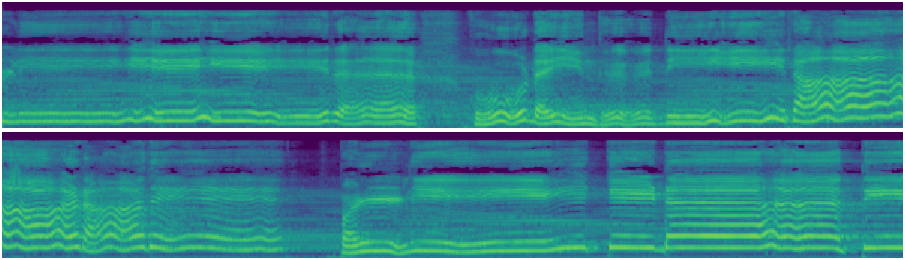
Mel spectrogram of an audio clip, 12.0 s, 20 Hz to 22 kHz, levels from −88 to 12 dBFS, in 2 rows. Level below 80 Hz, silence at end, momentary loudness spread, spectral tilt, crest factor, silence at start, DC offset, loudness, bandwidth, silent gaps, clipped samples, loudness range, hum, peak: -44 dBFS; 0 s; 8 LU; -3 dB/octave; 12 dB; 0 s; under 0.1%; -12 LUFS; 16.5 kHz; none; under 0.1%; 4 LU; none; 0 dBFS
